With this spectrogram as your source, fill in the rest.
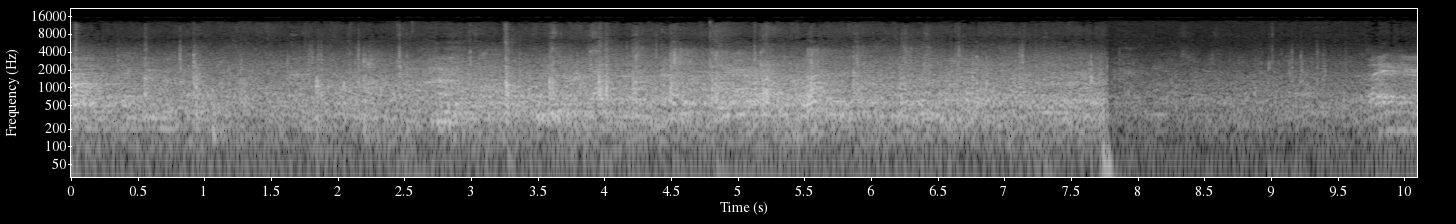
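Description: A man speaks through a microphone and loudspeaker in a large echoing hall.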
